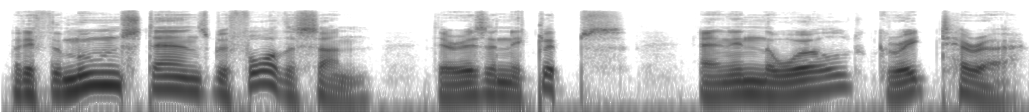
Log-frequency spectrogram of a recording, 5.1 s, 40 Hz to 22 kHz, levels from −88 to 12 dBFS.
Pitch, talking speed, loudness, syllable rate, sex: 115 Hz, 210 wpm, -17 LUFS, 5.5 syllables/s, male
